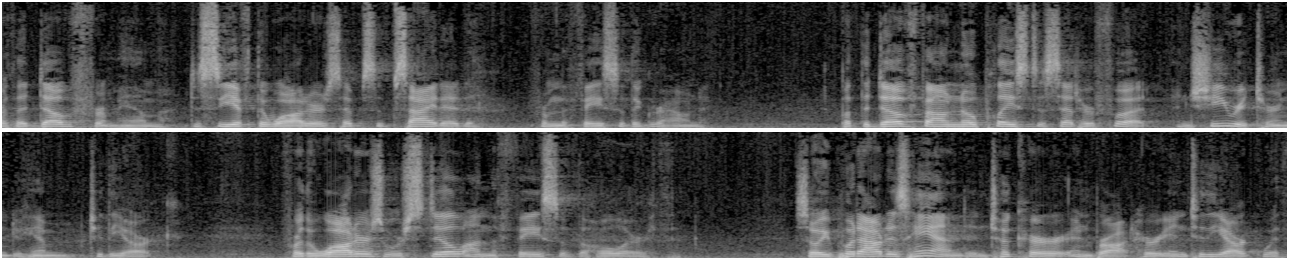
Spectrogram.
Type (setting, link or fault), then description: setting, large echoing room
